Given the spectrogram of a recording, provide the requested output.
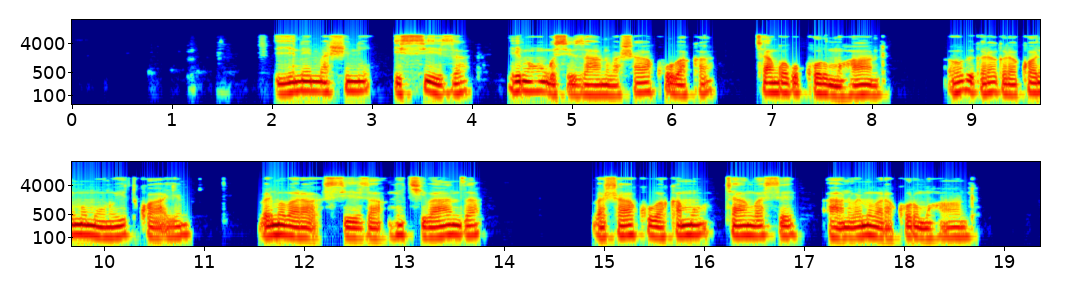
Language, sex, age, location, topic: Kinyarwanda, male, 25-35, Nyagatare, government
